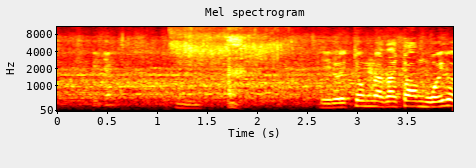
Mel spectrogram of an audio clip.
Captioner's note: water pouring sound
